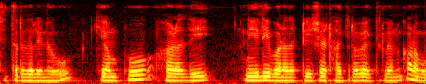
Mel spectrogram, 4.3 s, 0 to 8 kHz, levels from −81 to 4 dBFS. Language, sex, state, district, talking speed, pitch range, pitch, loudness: Kannada, male, Karnataka, Bangalore, 155 wpm, 120-140 Hz, 130 Hz, -17 LUFS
